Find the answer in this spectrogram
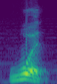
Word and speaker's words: would: well done now everyone the sound L is not pronounced should would could as you can see L is not pronounced L is silence okay you're doing great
